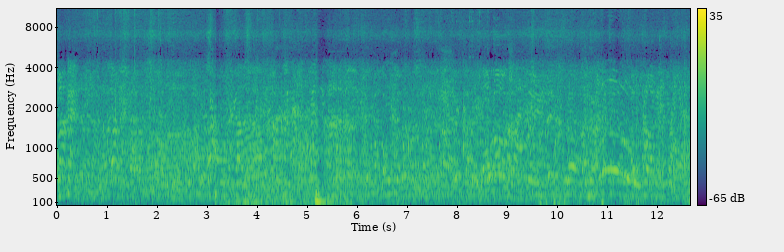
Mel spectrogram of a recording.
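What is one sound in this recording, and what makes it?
A crowd of people chatters and calls out all around.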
